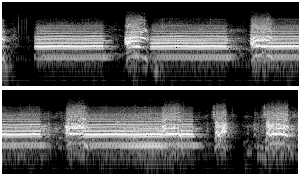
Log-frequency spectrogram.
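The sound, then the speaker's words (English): A car horn sounds on its own, blaring because an electrical short was caused by a crash. It gives long, steady, loud blasts at a constant pitch, separated by brief breaks. “Honking that horn. I'm not honking, sir. There must be a short, sir.”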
